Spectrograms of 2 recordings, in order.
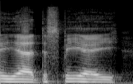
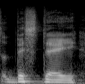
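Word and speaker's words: DSPIAE: I compared it to my Despie, or well, it's not Despie, it's This Day, is how it's officially pronounced.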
